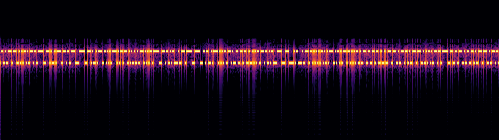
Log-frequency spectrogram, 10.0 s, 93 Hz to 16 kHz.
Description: RTTY, about 45.45 baud. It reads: AND THE OTHER FAST BATTLESHIPS BOMBARDED SAIPAN AND TINIAN
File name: fsk850 / battleshipnj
